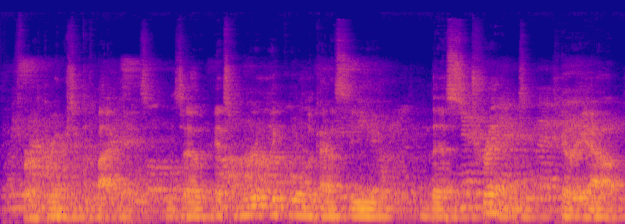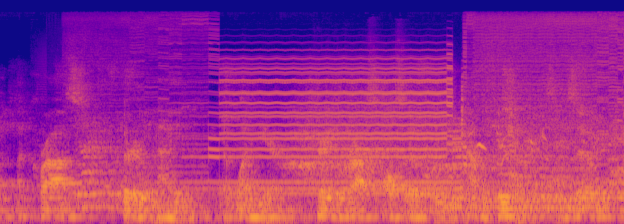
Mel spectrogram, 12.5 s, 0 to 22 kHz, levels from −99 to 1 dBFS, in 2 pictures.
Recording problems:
room echo; slight; dies away in 0.7 s
off-mic speech; somewhat distant
background music; loud; throughout; 2 dB below the speech
chatter from many people; loud; throughout; 6 dB below the speech

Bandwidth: 18 kHz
